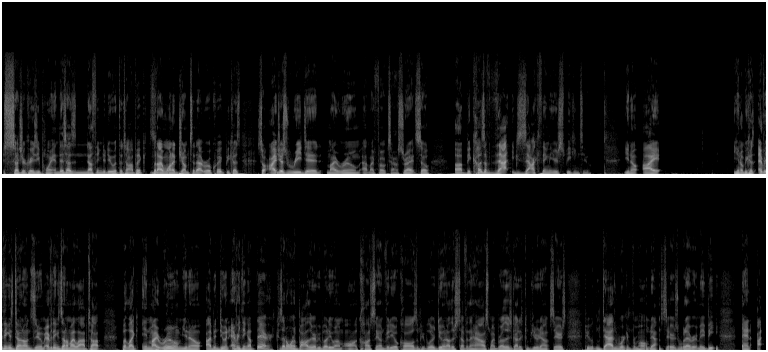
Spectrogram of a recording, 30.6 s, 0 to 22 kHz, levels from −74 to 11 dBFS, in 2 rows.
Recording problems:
choppy; very; from 3 to 5.5 s and from 26 to 30 s; 9% of the speech affected

